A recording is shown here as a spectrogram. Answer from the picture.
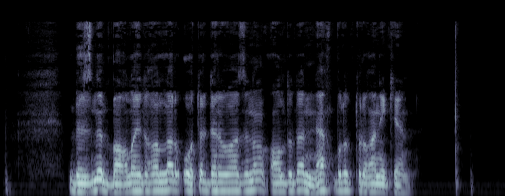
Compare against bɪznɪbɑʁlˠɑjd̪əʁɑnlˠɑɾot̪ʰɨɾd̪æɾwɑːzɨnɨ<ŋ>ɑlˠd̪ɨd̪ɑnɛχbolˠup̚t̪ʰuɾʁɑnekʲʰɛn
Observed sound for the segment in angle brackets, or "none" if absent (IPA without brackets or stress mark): ŋ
